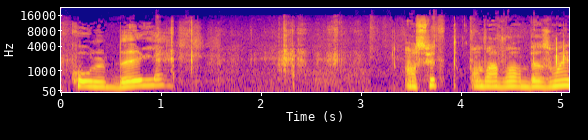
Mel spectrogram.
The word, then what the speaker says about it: kolbulle: Puis comme c'est des vidéos sans parole, bon, ben moi, ma connaissance du suédois est assez limitée, mais je pense que ça se prononce kolbulle.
